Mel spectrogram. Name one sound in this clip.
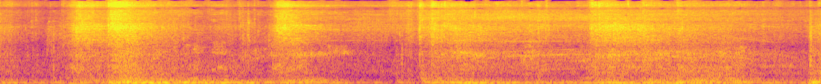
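Fiery explosions boom and crackle.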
